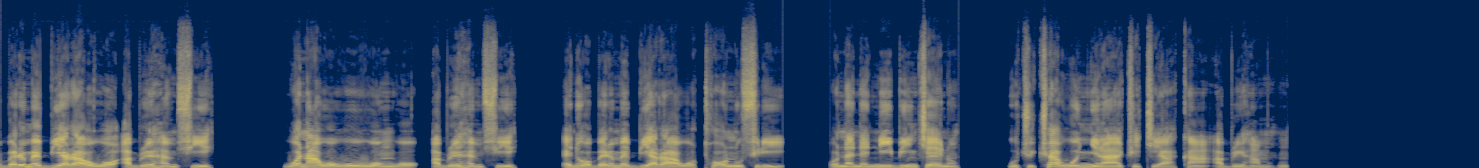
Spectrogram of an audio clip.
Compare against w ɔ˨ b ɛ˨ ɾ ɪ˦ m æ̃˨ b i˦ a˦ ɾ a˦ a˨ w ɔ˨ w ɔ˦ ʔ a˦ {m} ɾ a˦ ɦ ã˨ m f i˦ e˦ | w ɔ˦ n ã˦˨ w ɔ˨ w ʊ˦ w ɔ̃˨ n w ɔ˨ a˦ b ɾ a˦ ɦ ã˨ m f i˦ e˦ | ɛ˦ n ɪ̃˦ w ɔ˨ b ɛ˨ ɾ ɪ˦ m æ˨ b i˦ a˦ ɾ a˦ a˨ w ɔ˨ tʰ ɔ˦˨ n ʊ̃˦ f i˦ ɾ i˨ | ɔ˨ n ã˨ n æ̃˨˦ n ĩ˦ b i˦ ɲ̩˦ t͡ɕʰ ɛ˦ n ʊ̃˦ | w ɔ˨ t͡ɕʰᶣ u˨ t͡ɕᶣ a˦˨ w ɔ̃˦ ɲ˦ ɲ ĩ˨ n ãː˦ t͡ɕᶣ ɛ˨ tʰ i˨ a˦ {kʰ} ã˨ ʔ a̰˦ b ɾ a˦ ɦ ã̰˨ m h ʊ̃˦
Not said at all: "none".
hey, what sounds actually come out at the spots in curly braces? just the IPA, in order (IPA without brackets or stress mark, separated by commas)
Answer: b, kʰ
